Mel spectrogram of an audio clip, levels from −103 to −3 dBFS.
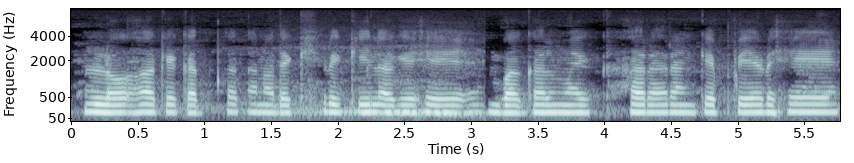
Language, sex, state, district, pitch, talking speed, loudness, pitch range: Chhattisgarhi, male, Chhattisgarh, Raigarh, 160 Hz, 165 wpm, -17 LUFS, 155-165 Hz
